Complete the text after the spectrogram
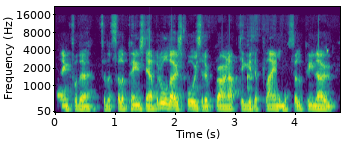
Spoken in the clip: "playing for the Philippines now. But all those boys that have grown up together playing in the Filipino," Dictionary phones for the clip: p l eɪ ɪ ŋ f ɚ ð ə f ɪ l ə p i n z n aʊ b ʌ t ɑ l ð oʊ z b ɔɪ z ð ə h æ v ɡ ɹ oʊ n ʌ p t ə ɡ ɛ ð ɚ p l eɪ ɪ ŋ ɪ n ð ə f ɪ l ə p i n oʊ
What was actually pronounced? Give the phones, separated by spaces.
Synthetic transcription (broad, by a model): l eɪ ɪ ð f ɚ ð ə f ɪ l ə p i n z n aʊ b ʌ t ɑ l ð oʊ z b ɔɪ z ð ə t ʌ v ɡ ɹ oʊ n ʌ p t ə ɡ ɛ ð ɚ p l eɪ ɪ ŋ ɪ n ð ə f ɪ l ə p i n oʊ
